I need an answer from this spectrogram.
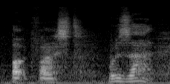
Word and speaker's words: Buckfast: Buckfest? Buckfast.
